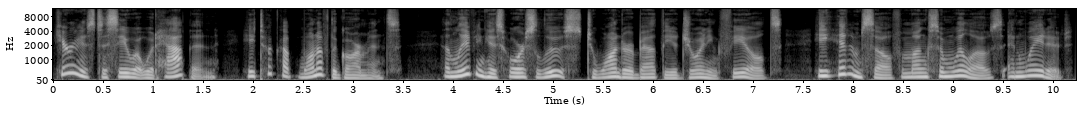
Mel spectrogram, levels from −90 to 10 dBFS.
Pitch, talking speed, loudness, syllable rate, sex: 185 Hz, 190 wpm, -18 LUFS, 4.9 syllables/s, female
